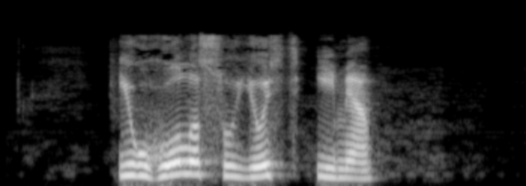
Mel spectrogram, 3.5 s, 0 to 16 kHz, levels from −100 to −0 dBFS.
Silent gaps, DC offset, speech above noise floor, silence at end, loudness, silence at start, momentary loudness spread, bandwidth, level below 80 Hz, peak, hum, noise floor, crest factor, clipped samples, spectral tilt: none; under 0.1%; 66 dB; 1.05 s; -16 LUFS; 0.8 s; 9 LU; 8 kHz; -62 dBFS; -2 dBFS; none; -81 dBFS; 16 dB; under 0.1%; -6 dB/octave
